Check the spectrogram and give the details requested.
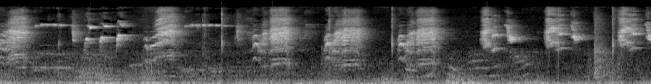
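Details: Long-tailed shrike in full song with coarse 'isian kasaran' filler phrases and rapid 'tembakan roll speed' shots: harsh, scratchy high bursts repeated irregularly, a few thin whistled notes between them, low background hum.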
